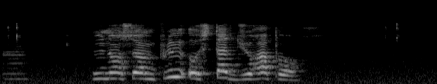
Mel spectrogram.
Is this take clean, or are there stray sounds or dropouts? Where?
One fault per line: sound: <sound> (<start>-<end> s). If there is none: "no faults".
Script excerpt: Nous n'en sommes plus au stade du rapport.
no faults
